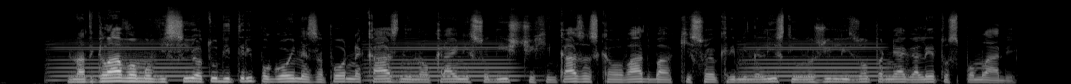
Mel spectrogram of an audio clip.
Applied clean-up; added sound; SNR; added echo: none; Bowed string instrument; 13 dB; none.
